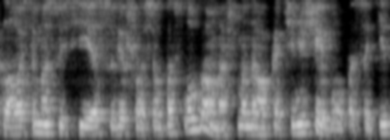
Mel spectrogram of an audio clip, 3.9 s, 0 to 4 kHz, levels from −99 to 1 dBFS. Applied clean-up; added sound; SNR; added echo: none; none; none; reverberation time 0.4 s.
